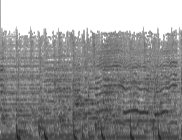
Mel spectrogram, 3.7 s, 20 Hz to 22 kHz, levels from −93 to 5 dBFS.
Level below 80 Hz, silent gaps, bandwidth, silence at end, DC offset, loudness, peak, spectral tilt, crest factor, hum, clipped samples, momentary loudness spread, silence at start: -24 dBFS; none; 10.5 kHz; 0 s; under 0.1%; -16 LUFS; -2 dBFS; -4 dB/octave; 14 dB; none; under 0.1%; 3 LU; 0 s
